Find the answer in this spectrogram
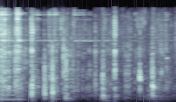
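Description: Plastic water bottle being handled and tipped to water a worm bin, giving a string of irregular sharp clicks and crackles.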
